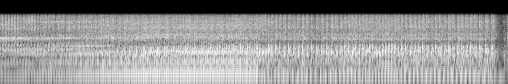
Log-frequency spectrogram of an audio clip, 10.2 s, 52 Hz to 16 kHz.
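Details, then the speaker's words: 2006 Kawasaki KLX250S at idle, valves already checked: a steady single-cylinder idle with a loose, fast tapping of about 220 a minute that seems to come from the top end rather than the crank area; cause unclear. "sounds like it's coming right around this area if anything I've had the valves checked and whatnot as you guys can see from the posting"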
